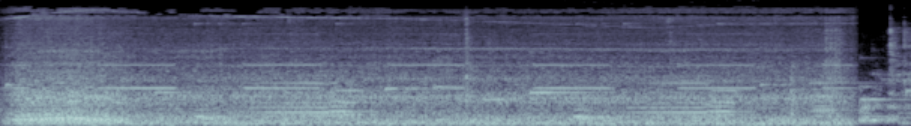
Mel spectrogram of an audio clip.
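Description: A toy cement mixer truck plays its sound effect: a loud, steady engine rumble with regularly repeating high reversing beeps, close by and sustained for several seconds before cutting off abruptly.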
